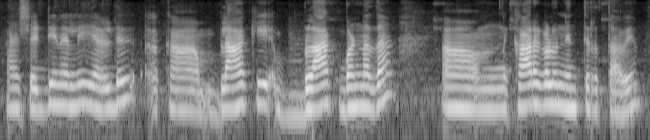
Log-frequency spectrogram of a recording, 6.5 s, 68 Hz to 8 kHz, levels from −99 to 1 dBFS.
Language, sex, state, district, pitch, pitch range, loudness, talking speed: Kannada, female, Karnataka, Koppal, 210 Hz, 195-230 Hz, -19 LUFS, 90 wpm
